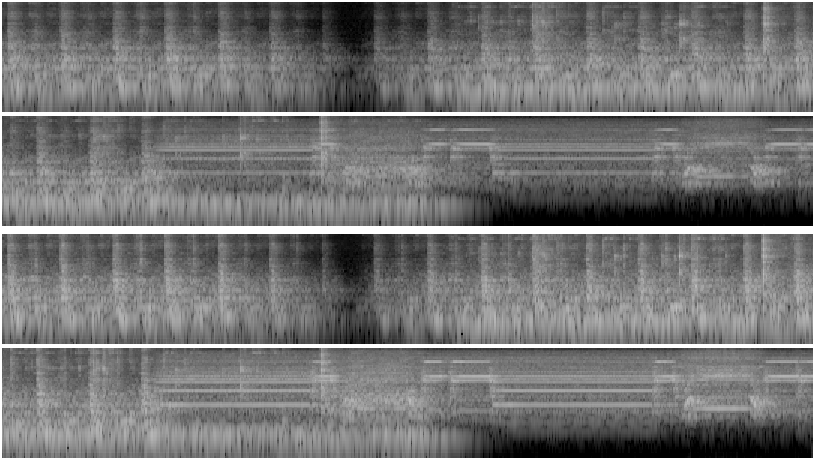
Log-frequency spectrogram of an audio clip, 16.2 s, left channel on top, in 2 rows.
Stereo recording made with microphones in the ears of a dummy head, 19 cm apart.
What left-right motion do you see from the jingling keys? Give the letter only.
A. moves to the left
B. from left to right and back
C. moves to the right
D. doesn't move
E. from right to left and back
B.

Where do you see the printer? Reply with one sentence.
You can hear the printer on the right.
